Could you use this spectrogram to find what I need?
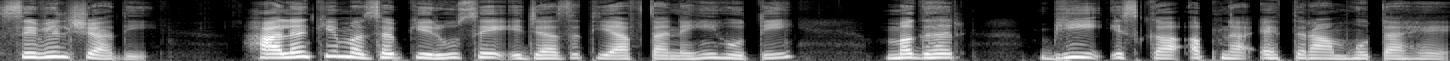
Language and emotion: Urdu, neutral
